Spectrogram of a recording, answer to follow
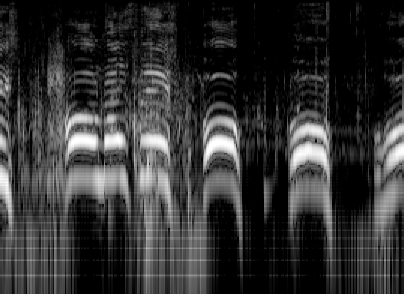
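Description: A person calling out a drawn-out, excited "oh" about five times, rising and falling in pitch. Between the calls, water splashes and churns as a hooked fish thrashes at the surface.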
